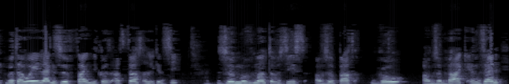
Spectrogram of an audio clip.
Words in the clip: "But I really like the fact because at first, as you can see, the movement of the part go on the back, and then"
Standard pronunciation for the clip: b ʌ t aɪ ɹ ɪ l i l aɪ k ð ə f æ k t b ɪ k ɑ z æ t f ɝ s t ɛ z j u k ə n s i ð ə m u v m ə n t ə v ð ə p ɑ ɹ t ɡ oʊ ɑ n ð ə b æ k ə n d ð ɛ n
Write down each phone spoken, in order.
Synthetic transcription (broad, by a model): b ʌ t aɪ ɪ w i l aɪ k ð ə f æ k t b ɪ k ɑ z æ t f ɝ s t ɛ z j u k ə n s i ð ə m u v m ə n t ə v ð ə p ɑ ɹ t ɡ oʊ ɑ n ð ə b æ k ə n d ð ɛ n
